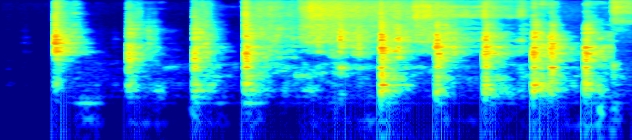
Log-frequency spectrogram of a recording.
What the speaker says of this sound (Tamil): இப்போ வந்து இவனை கொட்டிடணும், வெங்காயத்தை.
